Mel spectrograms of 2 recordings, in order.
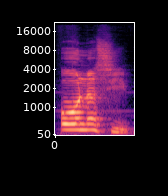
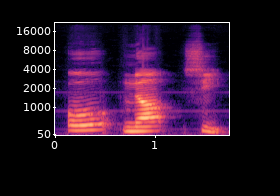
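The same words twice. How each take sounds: First: OWNERSHIP said whole, high and loud, no final P; "ownership" unbroken, last P dropped; silent final P. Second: OWNERSHIP slowly split, ow... ner... shi; "ownership" with long gaps between syllables. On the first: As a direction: call out "ownership" as o-ner-shi. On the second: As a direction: break "ownership" into three loud beats, dropping the P. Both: Shown as a demonstration. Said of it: "P is silent here".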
